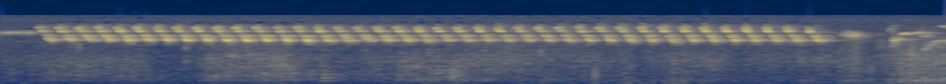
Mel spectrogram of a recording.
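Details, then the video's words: European goldfinch x canary mule singing vigorously: a fast, high, rolling trill lasting about four seconds, then a few brief chirps against a quiet background. "Szczygieł x kanarek - jurny śpiew"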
